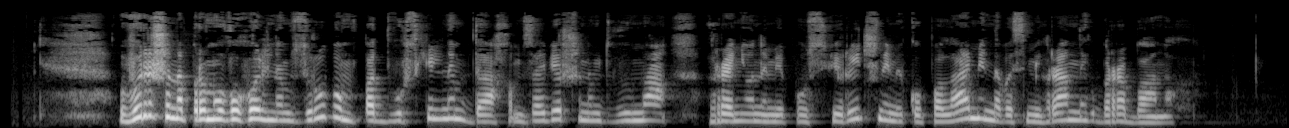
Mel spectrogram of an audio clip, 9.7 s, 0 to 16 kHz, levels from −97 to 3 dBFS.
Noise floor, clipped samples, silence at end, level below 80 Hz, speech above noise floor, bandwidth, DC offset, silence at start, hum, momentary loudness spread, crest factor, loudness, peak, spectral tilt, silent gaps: -74 dBFS; under 0.1%; 0.9 s; -78 dBFS; 51 dB; 11.5 kHz; under 0.1%; 0.5 s; none; 18 LU; 22 dB; -23 LUFS; -2 dBFS; -5 dB/octave; none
